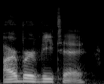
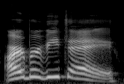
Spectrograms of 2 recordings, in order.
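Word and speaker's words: Arborvitae: Arbor Vitae. – Arbor Vitae, which is the tree of life.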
